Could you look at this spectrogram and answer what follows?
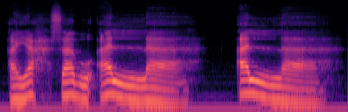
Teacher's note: So you're not going to say an, you're going to say al. A, L, and then you continue. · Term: idgham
